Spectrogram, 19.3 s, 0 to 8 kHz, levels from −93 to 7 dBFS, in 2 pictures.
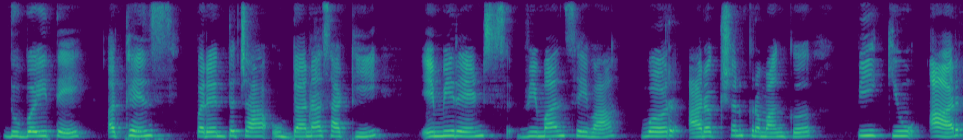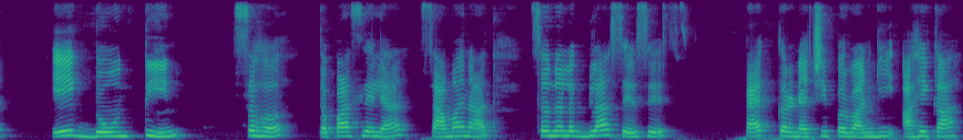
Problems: background sounds at intervals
